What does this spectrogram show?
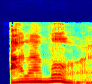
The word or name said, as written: alamort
